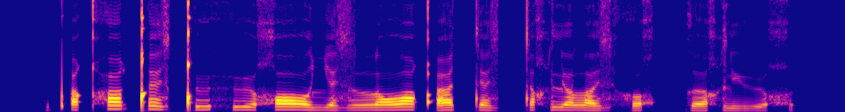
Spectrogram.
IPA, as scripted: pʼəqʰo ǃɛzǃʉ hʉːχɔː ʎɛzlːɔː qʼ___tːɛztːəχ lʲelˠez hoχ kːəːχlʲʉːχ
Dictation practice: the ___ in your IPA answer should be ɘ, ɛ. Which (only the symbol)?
ɛ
